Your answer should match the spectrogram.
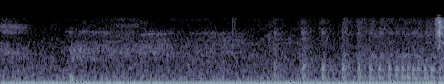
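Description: Steady low electrical hum with background hiss. A faint, brief tonal sound comes near the end.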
